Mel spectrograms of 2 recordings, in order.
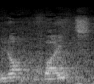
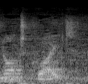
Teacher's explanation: There’s an assimilation here, so you get ‘not quite’ [nɒk kwaɪt] rather than [nɒt kwaɪt].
